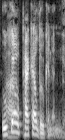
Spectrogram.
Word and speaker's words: Ukko-Pekka Luukkonen: Ukko-Pekka Luukkonen.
